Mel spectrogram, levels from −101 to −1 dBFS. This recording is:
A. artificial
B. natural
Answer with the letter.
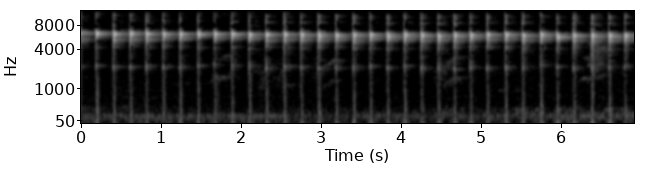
B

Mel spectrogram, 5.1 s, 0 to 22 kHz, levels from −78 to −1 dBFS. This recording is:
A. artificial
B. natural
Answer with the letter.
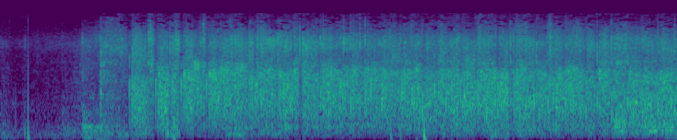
A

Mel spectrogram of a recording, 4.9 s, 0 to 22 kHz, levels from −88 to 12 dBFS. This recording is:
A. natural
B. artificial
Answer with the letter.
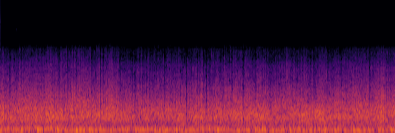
A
